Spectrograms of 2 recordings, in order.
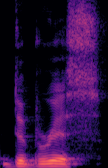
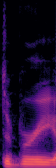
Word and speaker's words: debris: The beach is usually beautiful, but is now covered with shipwreckage and debris. I know it's pronounced debris. I'm just gonna announce this here. I always say debris, so roll with me.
